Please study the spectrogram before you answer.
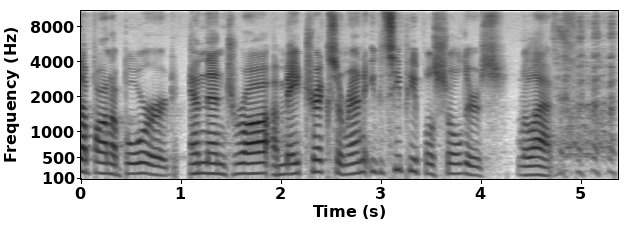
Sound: laughter

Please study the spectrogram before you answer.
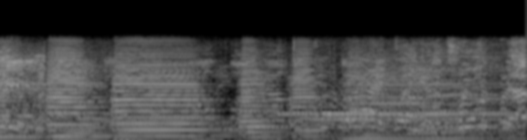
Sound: mischievous music; arguing getting louder

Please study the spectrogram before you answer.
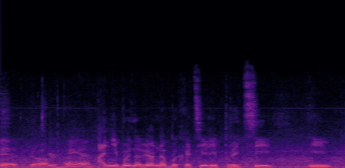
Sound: russian speech

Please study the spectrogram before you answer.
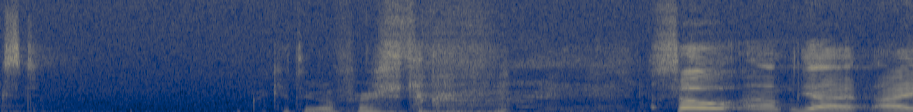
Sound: laughs

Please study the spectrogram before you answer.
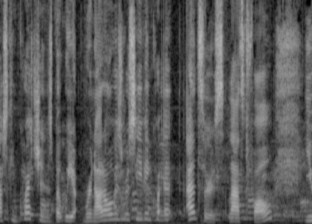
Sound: speaking in French

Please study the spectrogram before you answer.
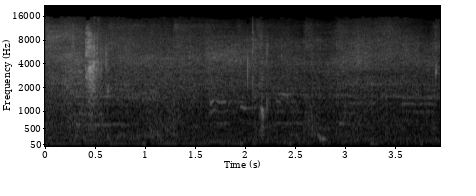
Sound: smooching

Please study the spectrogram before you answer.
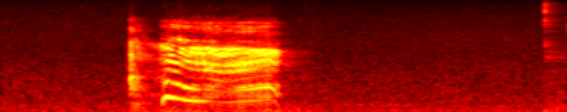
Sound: mocks the character grunt noise

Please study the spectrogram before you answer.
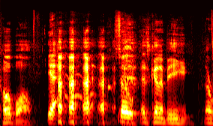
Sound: laughing

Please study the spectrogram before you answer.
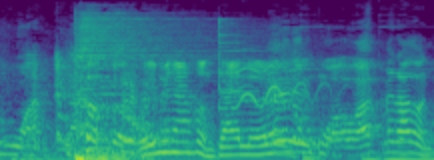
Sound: laughs

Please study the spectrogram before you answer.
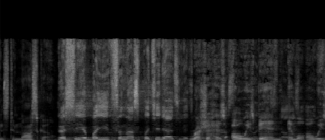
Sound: through translator

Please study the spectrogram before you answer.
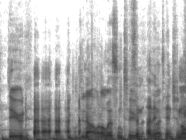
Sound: laughing

